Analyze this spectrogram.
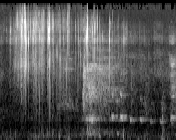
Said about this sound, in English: That was also, if we still have that sound bite, that was the super crispy chicken.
